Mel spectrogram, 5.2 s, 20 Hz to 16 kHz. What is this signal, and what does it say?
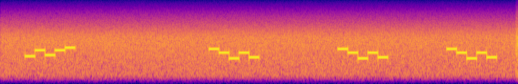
Five-tone selective call (CCIR), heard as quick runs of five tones, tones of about 100 ms, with radio hiss and a squelch burst at the end. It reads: 49599 07273 07273 07273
